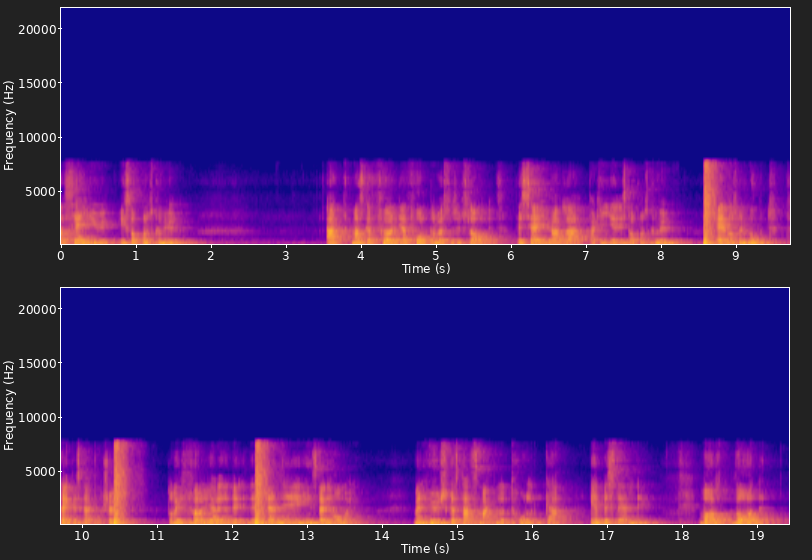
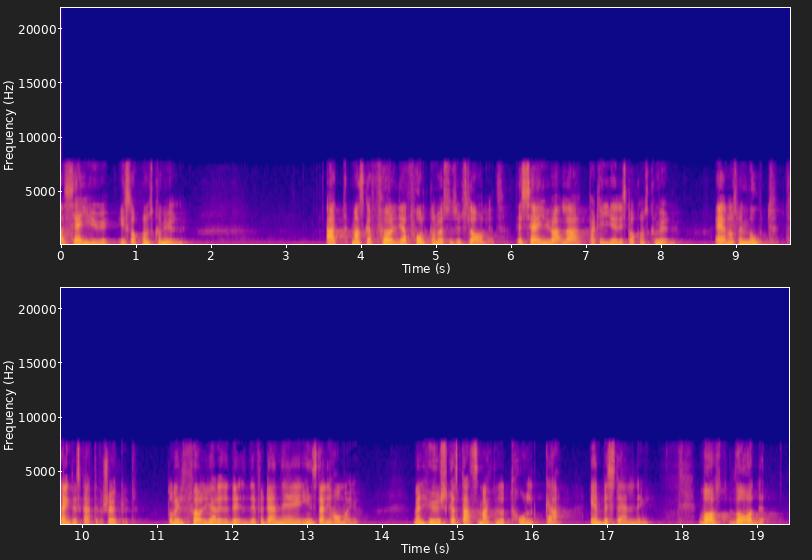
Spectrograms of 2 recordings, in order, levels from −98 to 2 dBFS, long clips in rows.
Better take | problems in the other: second | background sound (Snare drum); 1 dB above the speech // room echo; dies away in 0.8 s

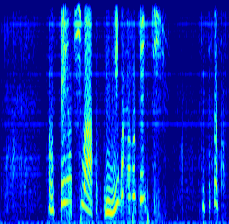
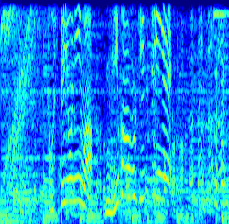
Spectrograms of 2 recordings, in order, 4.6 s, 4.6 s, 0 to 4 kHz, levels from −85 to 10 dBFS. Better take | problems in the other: second | noise reduction (neural separator model SepFormer WHAM!)

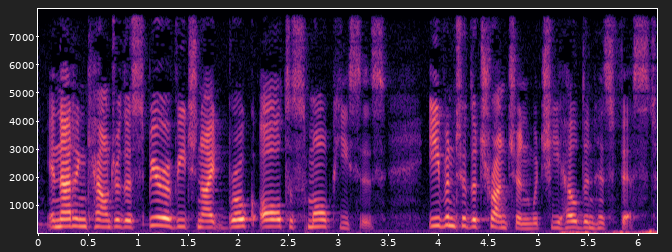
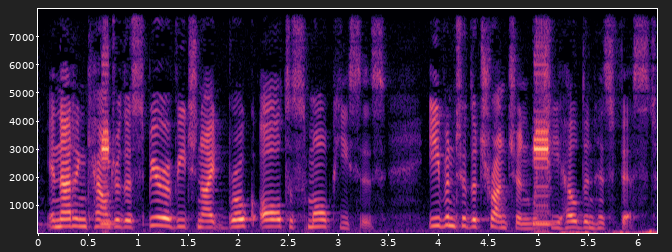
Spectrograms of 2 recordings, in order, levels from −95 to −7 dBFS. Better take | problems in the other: first | background sound (Vehicle horn, car horn, honking); 4 dB below the speech

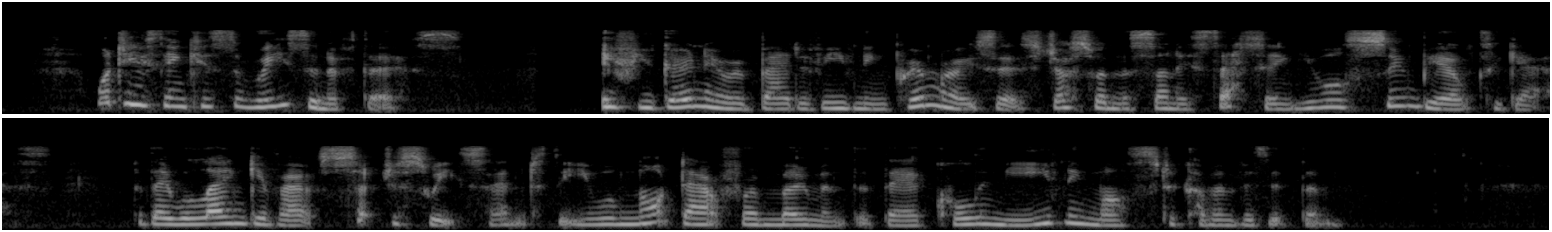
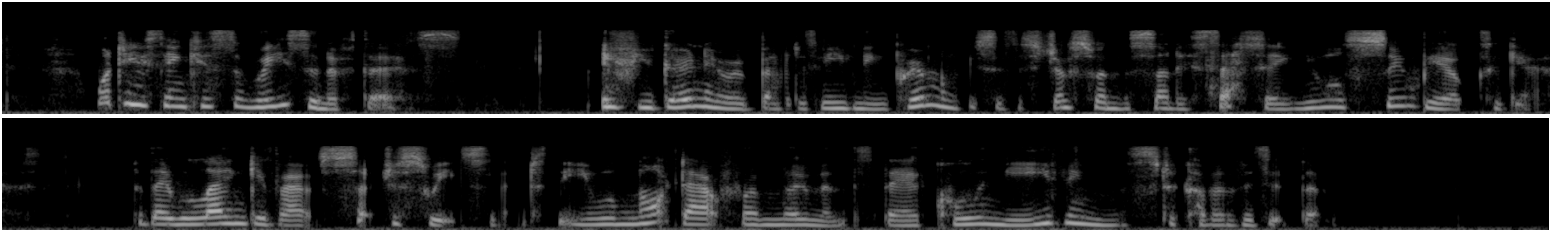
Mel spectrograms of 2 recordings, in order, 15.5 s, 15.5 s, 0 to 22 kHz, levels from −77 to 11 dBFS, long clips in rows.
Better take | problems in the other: first | noise reduction (neural diffusion model UNIVERSE++)

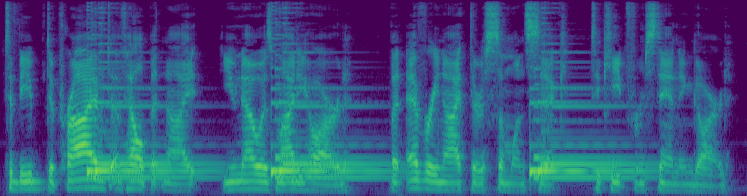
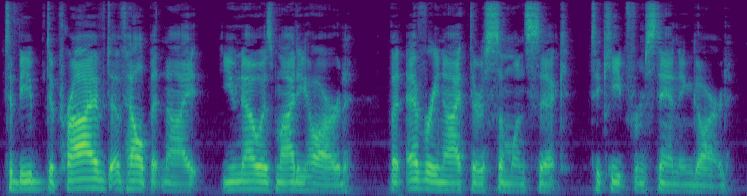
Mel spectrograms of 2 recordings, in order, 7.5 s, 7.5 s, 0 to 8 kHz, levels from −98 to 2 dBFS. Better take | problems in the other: second | background sound (Plucked string instrument); 1 dB above the speech

